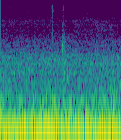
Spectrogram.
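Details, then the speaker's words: Subaru Forester with modified, loud exhaust while driving: deep steady low drone under road rumble, no misfire or knock; engine runs evenly, pipe not yet tack welded. "I'm probably gonna tack weld it on that would make me feel better so you know I'll do that eventually probably not and you know the little bit of drone is not too bad it's"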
